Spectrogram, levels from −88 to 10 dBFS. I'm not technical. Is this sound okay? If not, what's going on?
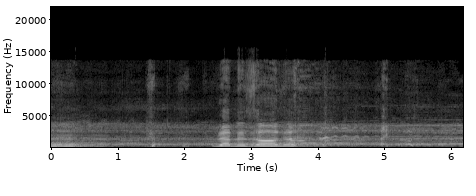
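No, not quite. There are two quick chirpy blips, at 0.36 s and 4.11 s, the second a bit louder. Each is a corrupt frame decoded: a single tiny chunk of the compressed audio got scrambled, and the player played it anyway.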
